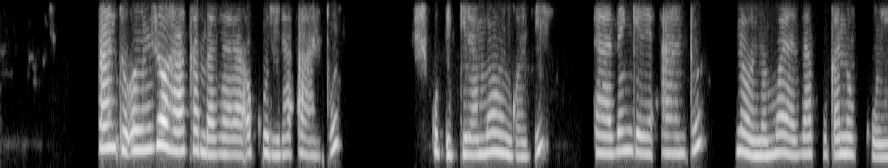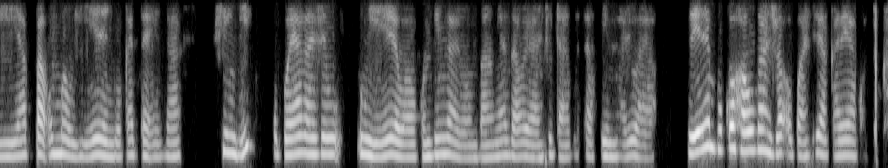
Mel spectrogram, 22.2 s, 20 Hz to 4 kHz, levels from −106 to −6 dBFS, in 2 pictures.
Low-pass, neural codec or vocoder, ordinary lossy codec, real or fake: 3.6 kHz; codec, 16 kHz, 6 kbps, DAC; Opus, 32 kbps; fake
